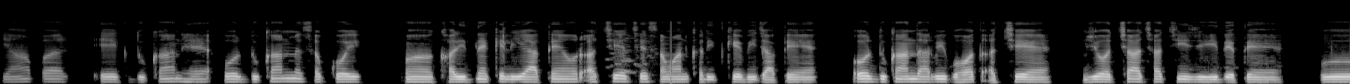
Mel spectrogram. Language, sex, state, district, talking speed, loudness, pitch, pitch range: Hindi, male, Bihar, Jahanabad, 170 wpm, -19 LUFS, 120 Hz, 115-125 Hz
